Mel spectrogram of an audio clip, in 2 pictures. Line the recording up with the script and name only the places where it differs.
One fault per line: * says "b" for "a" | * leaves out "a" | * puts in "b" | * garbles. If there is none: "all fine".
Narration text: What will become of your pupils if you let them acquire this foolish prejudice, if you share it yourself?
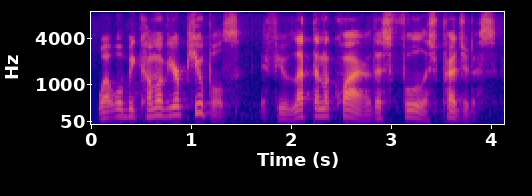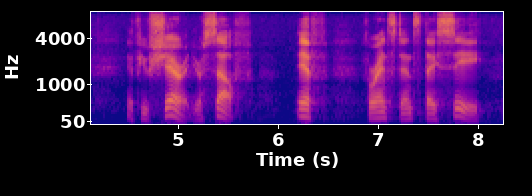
* puts in "If for instance they see"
